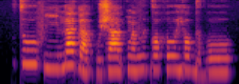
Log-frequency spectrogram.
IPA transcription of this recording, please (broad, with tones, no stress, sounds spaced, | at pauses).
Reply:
t oː˦ f iː˧ n a˦ ɗ a˨ kʷ ə˨ ʃ aː˧ kʷ ã˧ v ɨ˦ ɡ ɔ˦ h oː˦ j ɔ˦ ɡ ə˨ b oː˧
